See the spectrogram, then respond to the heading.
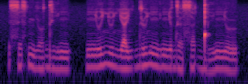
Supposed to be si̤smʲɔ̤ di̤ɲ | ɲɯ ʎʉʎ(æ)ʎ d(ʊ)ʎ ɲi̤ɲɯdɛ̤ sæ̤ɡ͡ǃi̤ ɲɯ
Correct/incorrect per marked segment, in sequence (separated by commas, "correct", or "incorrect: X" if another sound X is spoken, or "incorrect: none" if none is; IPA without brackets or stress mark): correct, incorrect: ʉ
